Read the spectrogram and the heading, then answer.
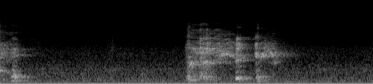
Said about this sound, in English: Sorry for the cough.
